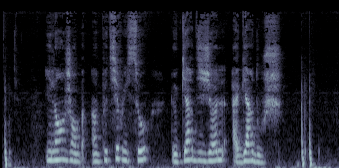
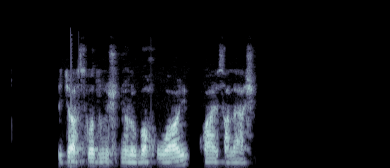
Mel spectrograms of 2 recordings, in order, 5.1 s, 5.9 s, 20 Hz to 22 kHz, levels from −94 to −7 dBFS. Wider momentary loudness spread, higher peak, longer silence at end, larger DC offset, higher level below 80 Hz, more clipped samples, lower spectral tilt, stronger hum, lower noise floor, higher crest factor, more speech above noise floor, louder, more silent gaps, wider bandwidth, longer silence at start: about the same, 9 LU vs 11 LU; second, -16 dBFS vs -6 dBFS; second, 0.05 s vs 2.05 s; neither; first, -58 dBFS vs -70 dBFS; neither; about the same, -4.5 dB/octave vs -5.5 dB/octave; neither; second, -54 dBFS vs under -90 dBFS; about the same, 20 dB vs 22 dB; second, 20 dB vs over 65 dB; second, -35 LUFS vs -26 LUFS; second, none vs 2.84-2.98 s; first, 16.5 kHz vs 9.6 kHz; second, 0.05 s vs 0.85 s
